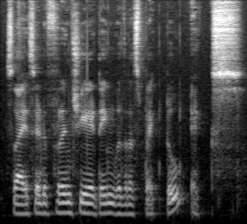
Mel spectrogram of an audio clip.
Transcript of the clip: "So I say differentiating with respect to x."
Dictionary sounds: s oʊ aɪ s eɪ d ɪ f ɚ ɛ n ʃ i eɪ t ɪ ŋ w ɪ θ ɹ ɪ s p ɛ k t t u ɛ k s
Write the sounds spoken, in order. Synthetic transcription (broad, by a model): s oʊ aɪ s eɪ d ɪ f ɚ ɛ n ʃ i eɪ t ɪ ŋ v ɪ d ɹ ɪ s p ɛ k t t u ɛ k s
